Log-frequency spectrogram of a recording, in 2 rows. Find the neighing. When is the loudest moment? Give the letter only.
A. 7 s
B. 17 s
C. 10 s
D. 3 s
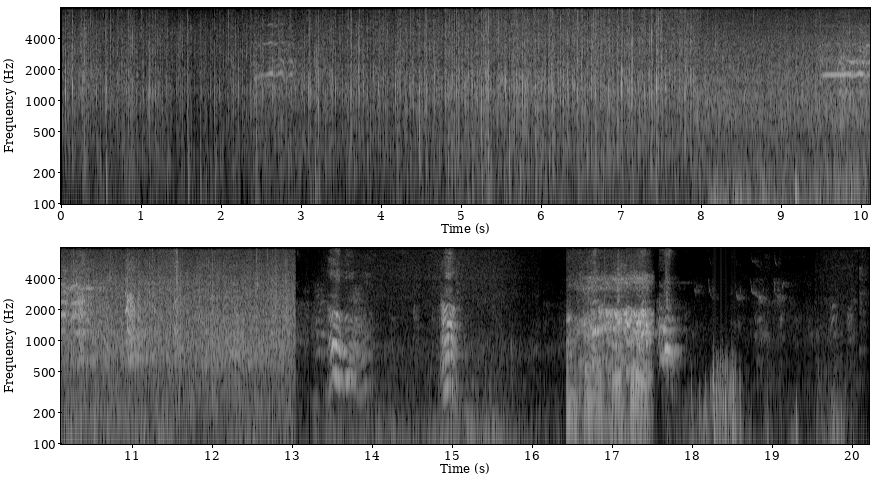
B.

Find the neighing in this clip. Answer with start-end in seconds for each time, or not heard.
2.4-3.4, 9.4-10.7, 16.4-17.6.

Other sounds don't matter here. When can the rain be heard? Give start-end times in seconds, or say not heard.
0.0-13.1.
